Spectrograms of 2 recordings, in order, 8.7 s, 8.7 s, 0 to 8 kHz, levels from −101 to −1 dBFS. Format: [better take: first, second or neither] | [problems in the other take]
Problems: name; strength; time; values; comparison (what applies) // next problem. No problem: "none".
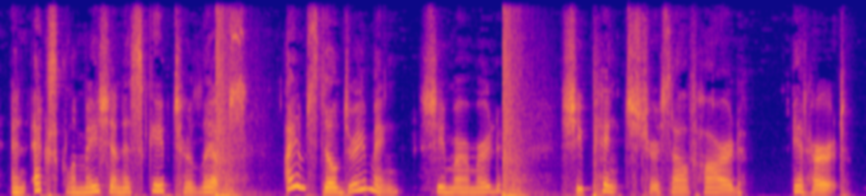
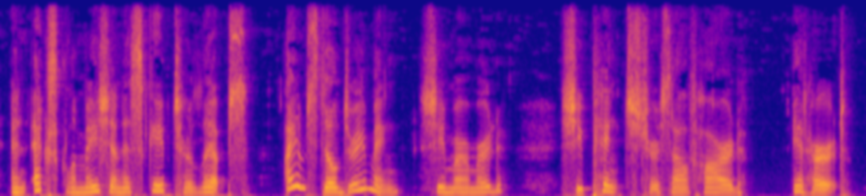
second | background sound (Gunshot, gunfire); 9 dB below the speech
